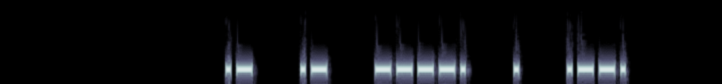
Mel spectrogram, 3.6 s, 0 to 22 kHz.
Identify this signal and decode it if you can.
Morse code, heard as a keyed tone, about 44 wpm, spaced as for 25 wpm, 700 Hz. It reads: AA9EP
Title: USA Call Signs - 5 Characters - 3x Character Spacing - 45wpm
